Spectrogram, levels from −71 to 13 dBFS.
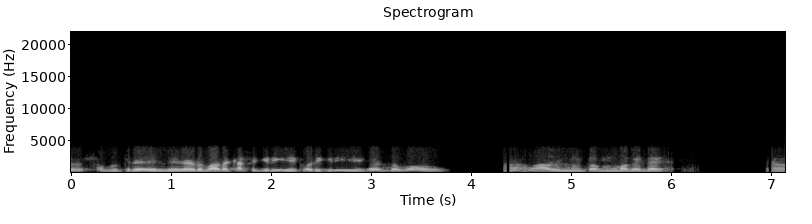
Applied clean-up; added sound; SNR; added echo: none; none; none; none.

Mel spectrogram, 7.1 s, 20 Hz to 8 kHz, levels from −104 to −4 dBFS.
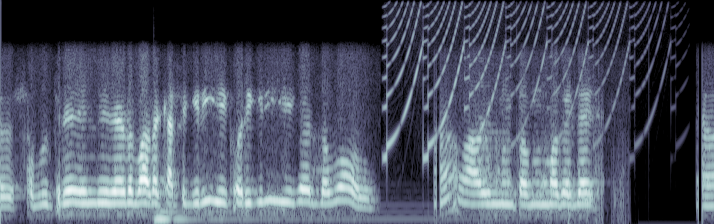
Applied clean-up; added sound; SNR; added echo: none; Alarm + Bowed string instrument; 17 dB; none.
